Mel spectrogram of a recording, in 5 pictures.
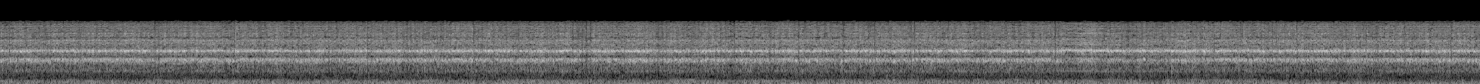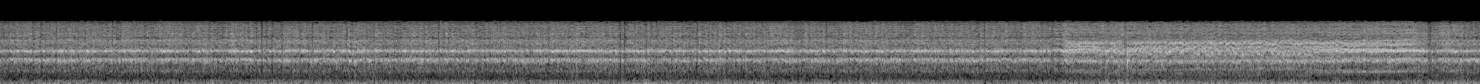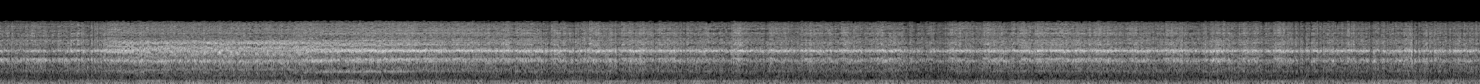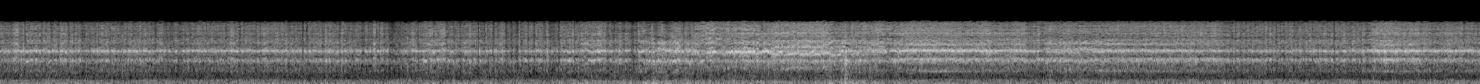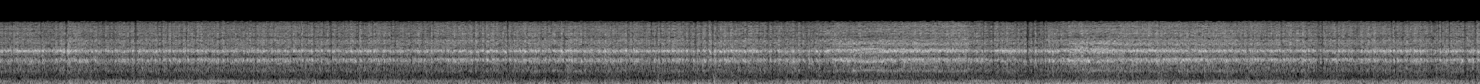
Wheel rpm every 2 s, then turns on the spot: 160, 160, 160, 160, 160, 160, 160, 160, 160, 160, 160, 160, 160, 160, 160, 160, 160, 160, 160, 160, 160, 160, 160, 160, 160, 170, 180, 160, 160, 160, 160, 160, 160, 160, 160, 160, 160.
none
